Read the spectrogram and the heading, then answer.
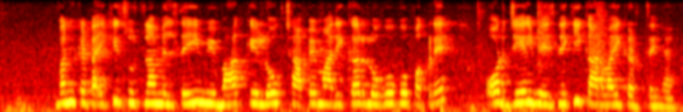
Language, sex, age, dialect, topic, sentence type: Hindi, male, 36-40, Hindustani Malvi Khadi Boli, agriculture, statement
